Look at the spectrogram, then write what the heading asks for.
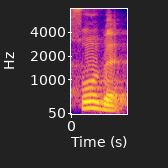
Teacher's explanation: perhatikan huruf ba dipantulkan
